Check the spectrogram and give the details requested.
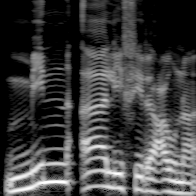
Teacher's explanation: নুন সাকিনের পর হামজা আছে এই নুন টাকে স্পষ্ট করে পড়তে হবে গুন্না বর্ধিত না করে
